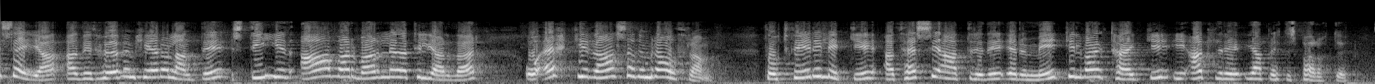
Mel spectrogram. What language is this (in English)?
Icelandic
